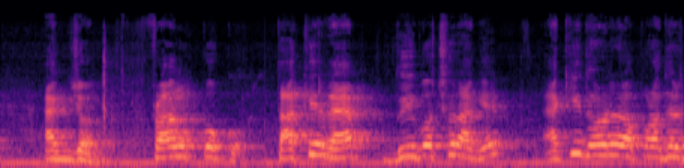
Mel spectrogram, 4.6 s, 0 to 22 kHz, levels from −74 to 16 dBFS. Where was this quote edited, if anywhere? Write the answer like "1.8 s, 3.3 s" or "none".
1.7 s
